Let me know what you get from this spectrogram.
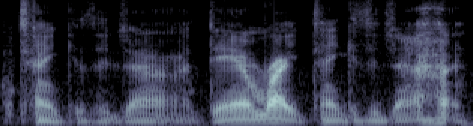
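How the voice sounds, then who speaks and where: A man hosting a casual livestream, teasing and swearing as he banters with viewers in an animated, exaggerated way. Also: moderate pace, husky. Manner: teasing, profane mockery; animated, breaks into high-pitched exaggerated mimicry. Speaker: livestream host chatting with viewers.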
